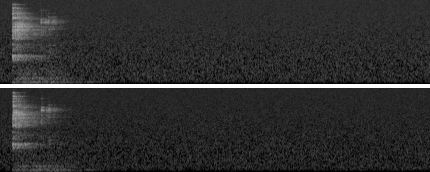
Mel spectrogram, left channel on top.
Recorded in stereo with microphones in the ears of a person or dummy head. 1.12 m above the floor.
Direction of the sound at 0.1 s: 10° left (ahead or behind).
